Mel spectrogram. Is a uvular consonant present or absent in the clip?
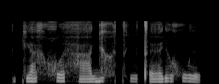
present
